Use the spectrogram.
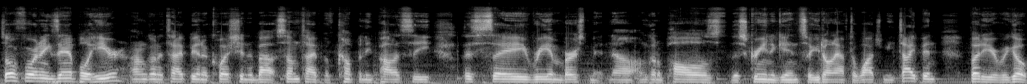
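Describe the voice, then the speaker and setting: With music in the background, a man talks at a medium pitch and fairly even intonation. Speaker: software product demonstrator. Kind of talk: software demo tutorial. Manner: casual with fillers.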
